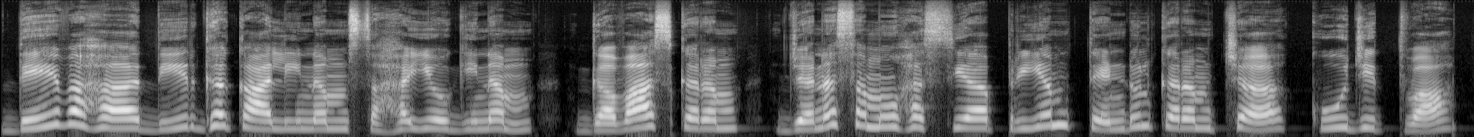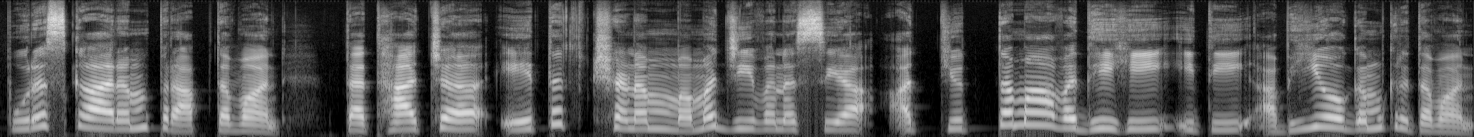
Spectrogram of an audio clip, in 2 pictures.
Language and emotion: Sanskrit, neutral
